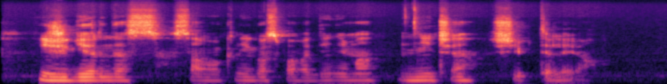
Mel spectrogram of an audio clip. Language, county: Lithuanian, Vilnius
